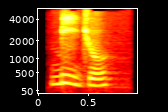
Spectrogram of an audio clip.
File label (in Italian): "bigio", italian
